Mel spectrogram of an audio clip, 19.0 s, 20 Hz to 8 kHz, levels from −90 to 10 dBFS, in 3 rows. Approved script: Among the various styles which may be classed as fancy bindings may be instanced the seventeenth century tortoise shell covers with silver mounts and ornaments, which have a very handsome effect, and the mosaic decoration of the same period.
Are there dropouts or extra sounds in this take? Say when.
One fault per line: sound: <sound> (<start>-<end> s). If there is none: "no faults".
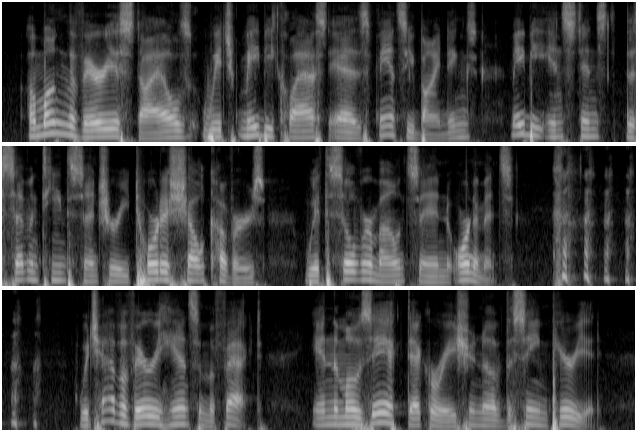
sound: laugh (11.8-13.1 s)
